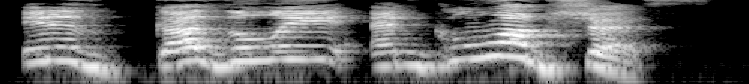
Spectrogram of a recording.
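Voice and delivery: loud, high greedy giant shout. A narrator's reading. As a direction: boom it out gleefully. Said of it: "shouted the blood bottler".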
